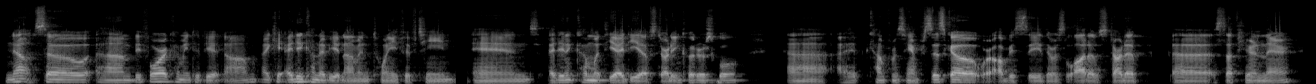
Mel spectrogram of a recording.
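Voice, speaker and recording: A man's voice: low voice, brisk, pushed and bright. A man in his thirties from the United States, a startup founder telling his story in a casual interview, rambling with fillers and self-corrections.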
